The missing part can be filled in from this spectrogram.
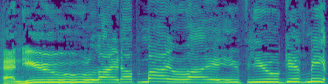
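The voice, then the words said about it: Imitates another person's singing voice. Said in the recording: “my impression of Joseph Brooks, the guy who wrote You Light Up My Life”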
